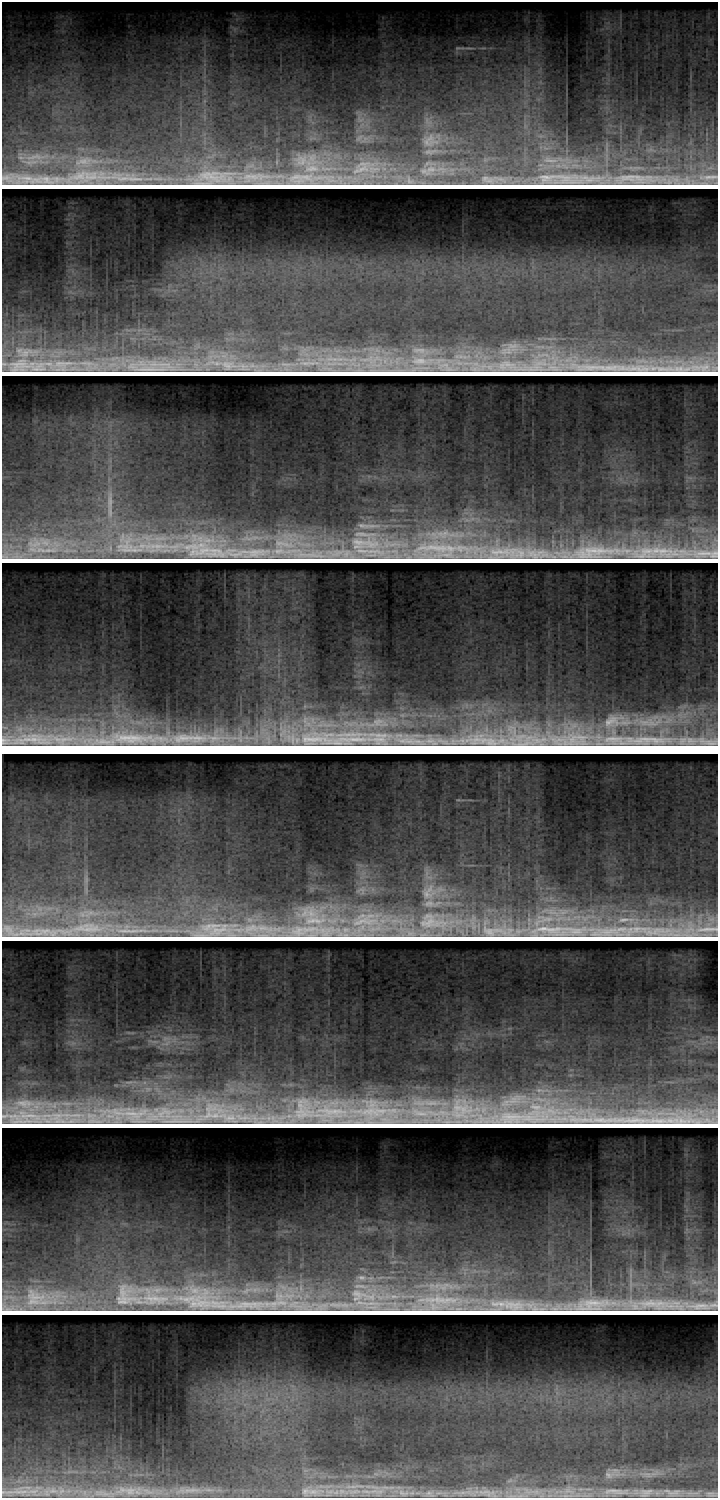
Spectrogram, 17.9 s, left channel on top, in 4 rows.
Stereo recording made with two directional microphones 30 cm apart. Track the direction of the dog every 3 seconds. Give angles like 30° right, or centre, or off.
30° left, 50° right, 40° right, 20° right, 20° left, 40° left.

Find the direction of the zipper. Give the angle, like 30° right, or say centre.
50° right.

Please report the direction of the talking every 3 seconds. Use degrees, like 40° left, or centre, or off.
60° left, 50° left, 30° left, centre, 10° right, 20° right.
